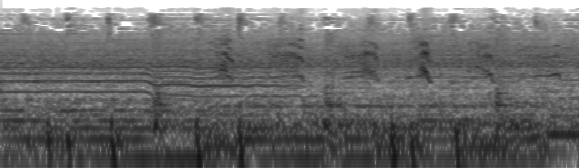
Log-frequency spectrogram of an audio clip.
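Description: Monkey calls, several short high screeches that each sweep quickly downward, starting about one and a half seconds in. They sit over a rock backing track of held guitar chords and drums.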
